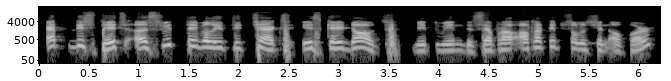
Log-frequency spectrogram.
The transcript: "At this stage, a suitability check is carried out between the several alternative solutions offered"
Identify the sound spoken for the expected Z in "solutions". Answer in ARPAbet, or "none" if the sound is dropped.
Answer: none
